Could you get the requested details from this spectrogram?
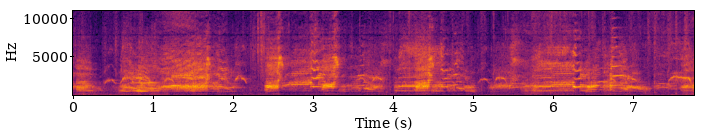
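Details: Domestic geese in the Philippines, an aggressive, over-protective guarding flock, give loud, harsh nasal honks in overlapping bursts that repeat almost without pause, several birds calling together.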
